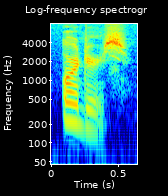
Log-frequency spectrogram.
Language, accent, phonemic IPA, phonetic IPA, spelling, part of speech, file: English, US, /ˈoɹ.dɚz/, [ˈoɹ.ɾɚz], orders, noun / verb, En-us-orders.ogg
- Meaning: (noun) plural of order; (verb) third-person singular simple present indicative of order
